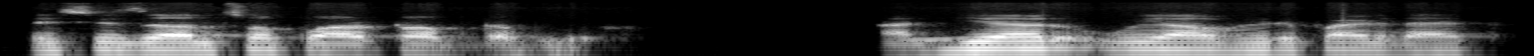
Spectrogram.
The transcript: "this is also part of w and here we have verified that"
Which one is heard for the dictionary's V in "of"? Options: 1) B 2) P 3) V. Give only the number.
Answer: 2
